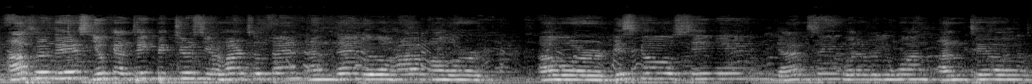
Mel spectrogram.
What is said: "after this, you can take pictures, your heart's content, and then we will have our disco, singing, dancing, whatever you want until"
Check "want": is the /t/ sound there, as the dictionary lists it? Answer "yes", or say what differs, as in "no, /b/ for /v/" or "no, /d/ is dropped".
yes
